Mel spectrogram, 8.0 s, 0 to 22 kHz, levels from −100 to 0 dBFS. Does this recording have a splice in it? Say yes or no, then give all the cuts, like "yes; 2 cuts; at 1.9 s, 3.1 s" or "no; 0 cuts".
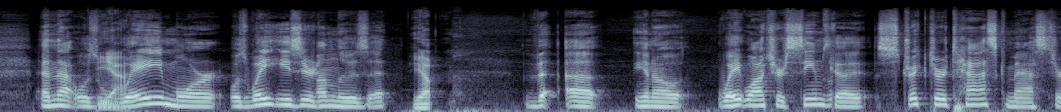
yes; 5 cuts; at 1.7 s, 2.4 s, 3.0 s, 4.2 s, 6.2 s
